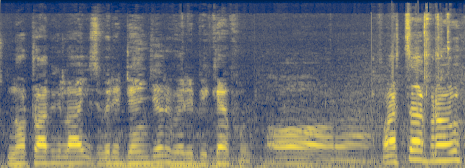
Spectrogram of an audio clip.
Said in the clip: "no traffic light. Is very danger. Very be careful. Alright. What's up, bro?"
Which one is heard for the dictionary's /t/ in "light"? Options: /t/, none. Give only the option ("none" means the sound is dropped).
none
